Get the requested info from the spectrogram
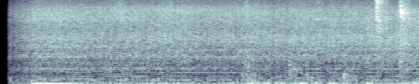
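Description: Steady background hum and hiss, with a louder swell just after the start that fades within about half a second.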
